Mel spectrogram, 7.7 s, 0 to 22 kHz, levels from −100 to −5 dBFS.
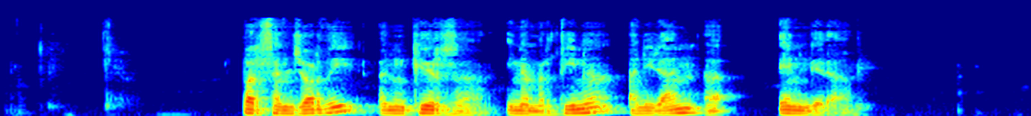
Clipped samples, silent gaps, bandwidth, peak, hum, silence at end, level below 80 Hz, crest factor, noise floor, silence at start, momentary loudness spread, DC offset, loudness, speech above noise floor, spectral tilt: under 0.1%; none; 11.5 kHz; -10 dBFS; none; 1.3 s; -56 dBFS; 20 dB; -90 dBFS; 1.85 s; 10 LU; under 0.1%; -28 LUFS; 63 dB; -7.5 dB/octave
